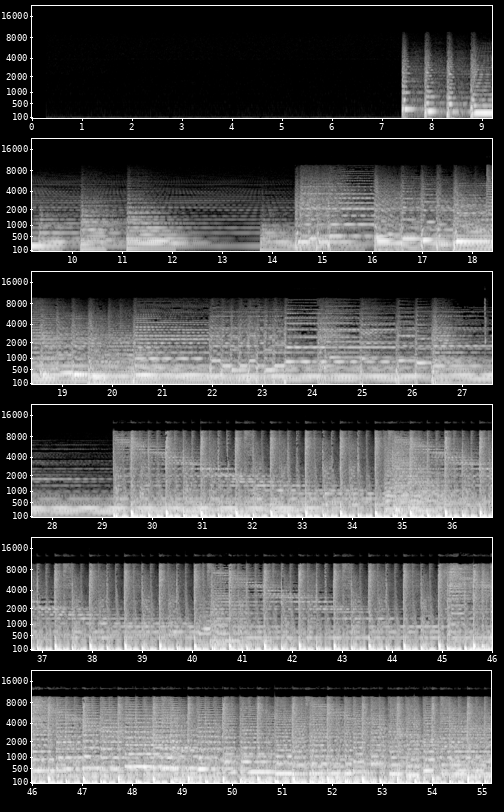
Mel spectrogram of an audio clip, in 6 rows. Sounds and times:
Rhythm and blues: 14.3 - 26.8, 29.2 - 55.1.

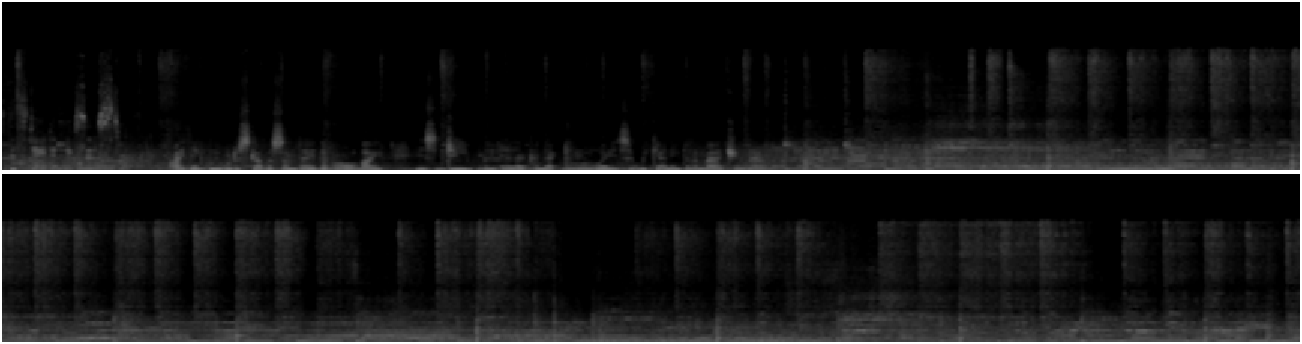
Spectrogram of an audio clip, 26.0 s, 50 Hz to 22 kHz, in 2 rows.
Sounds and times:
Psychedelic rock: 7.2 - 25.9.

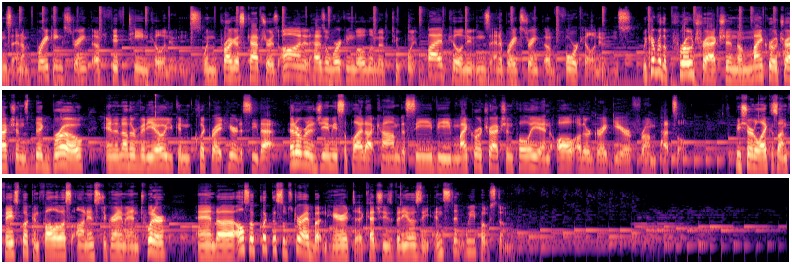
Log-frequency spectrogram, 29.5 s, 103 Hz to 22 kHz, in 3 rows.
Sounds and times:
Speech: 0.0 - 18.4, 19.0 - 26.2
Music: 0.0 - 29.5.

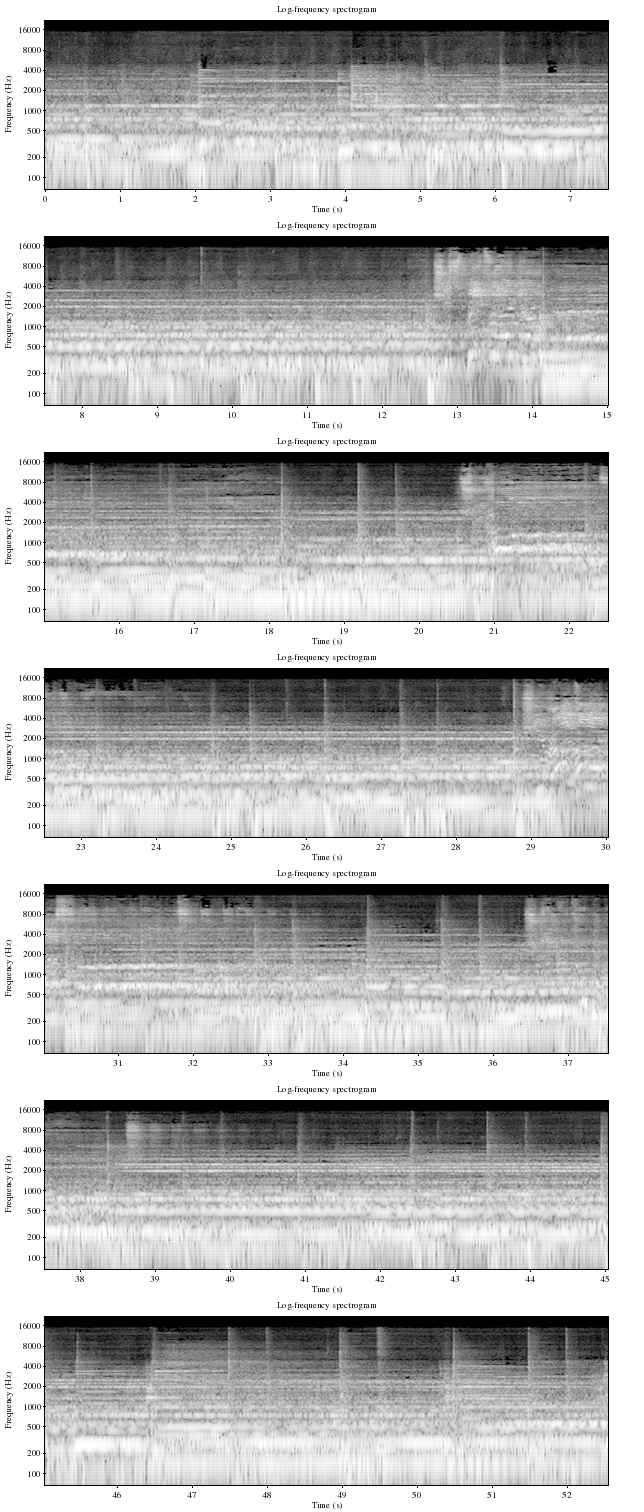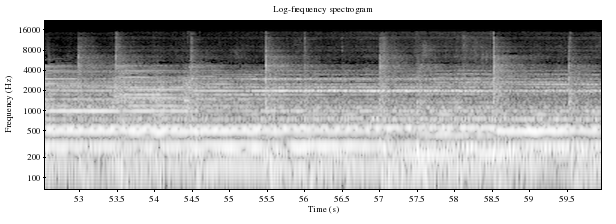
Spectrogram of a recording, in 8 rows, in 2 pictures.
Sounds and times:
Music: 0.0 - 59.9.

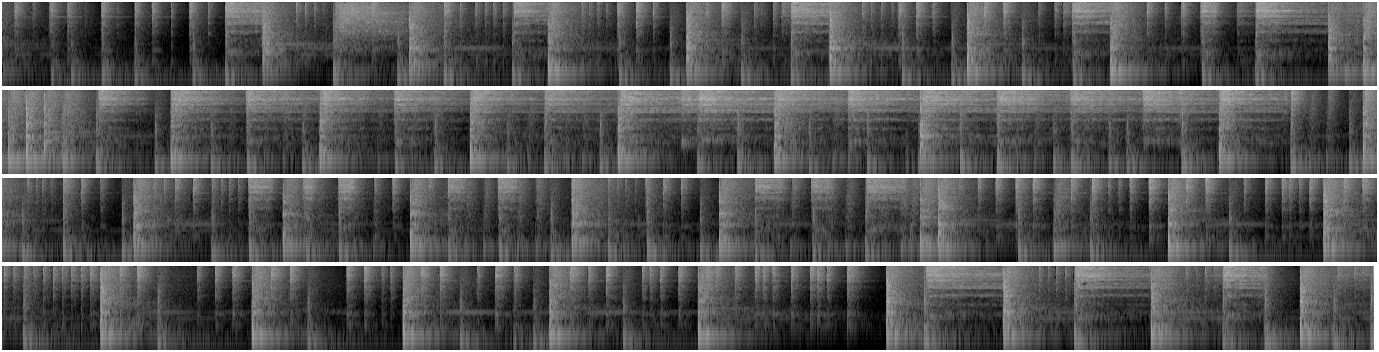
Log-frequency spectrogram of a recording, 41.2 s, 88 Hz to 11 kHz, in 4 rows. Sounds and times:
Drum kit: 0.0 - 41.2
Snare drum: 2.0 - 3.5.

